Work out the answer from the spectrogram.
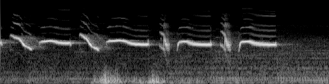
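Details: Horsfield's bush lark song in the tung roll style: four clear whistled phrases, each dropping sharply and then holding a steady tone, with faint rustling underneath.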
